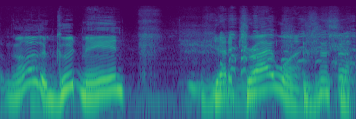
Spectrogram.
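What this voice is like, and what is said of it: Imitates another person's voice. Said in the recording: “good Tommy impression”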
